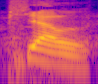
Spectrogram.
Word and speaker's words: piel: if you were to look into the Hebrew, Solomon uses something called the piel form in Hebrew. If you want to go ahead and say it at home, you can say it out loud. Piel, P-I-E-L, piel.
